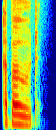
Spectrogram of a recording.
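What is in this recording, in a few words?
"abode", American English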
